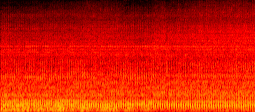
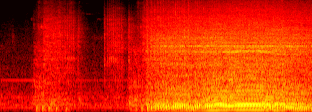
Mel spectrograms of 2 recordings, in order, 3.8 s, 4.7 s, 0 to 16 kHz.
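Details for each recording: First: 1964 Honda C200 pushrod single on its first ride after sitting for years, with good compression and no front brakes, doing 30 on the road. Steady, even, crisp putting beat with no knocks: normal running. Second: 1964 Honda C200 motorcycle revived after sitting for years, kick-started on auxiliary fuel tank with carb cleaner and choke: catches and runs a few seconds with rough revving, then dies; owner suspects the carburetor or idle setting, unconfirmed.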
